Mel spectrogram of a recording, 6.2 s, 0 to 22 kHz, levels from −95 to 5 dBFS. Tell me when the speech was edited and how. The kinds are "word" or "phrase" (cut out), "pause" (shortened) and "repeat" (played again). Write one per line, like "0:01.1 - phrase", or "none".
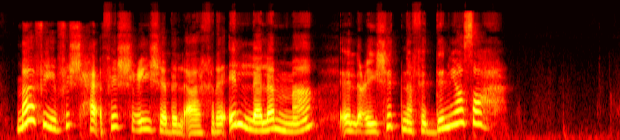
0:03.4 - word

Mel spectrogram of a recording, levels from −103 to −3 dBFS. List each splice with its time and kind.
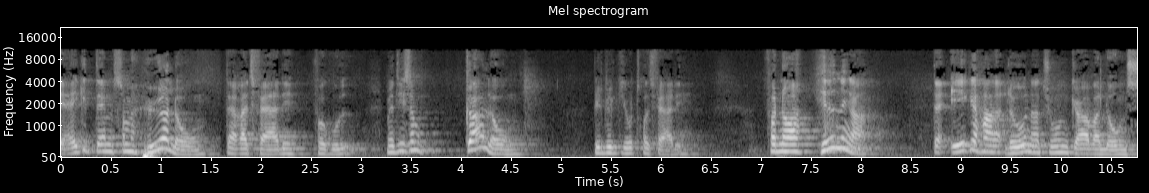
0:01.6 - pause

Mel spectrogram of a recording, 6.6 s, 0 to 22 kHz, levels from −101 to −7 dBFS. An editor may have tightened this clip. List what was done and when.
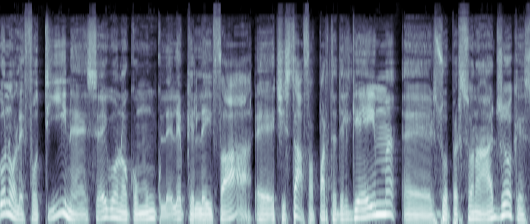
0:02.0 - word
0:02.3 - word
0:03.1 - word

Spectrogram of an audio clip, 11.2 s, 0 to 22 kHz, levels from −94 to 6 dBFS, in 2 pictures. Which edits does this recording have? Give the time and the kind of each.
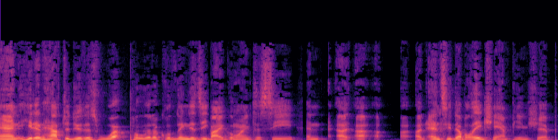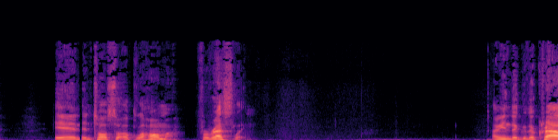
0:02.1 - word
0:03.0 - pause
0:06.4 - word
0:07.4 - pause

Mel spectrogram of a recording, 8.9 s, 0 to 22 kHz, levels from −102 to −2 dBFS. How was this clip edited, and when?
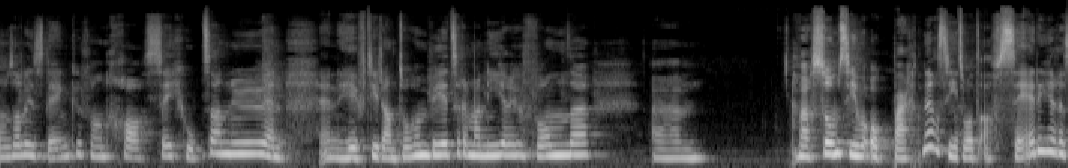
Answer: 0:01.7 - word
0:02.7 - word
0:08.0 - word

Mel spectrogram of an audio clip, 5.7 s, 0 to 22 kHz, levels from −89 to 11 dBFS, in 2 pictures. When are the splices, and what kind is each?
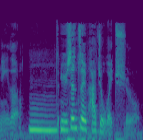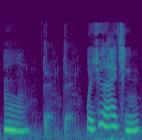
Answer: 0:01.1 - word
0:04.1 - repeat

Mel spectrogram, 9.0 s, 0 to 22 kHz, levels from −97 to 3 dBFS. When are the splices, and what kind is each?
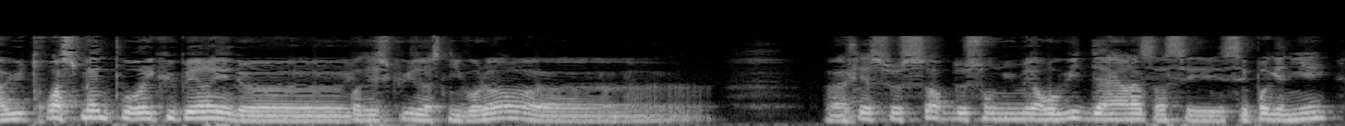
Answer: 0:01.6 - word
0:02.3 - phrase
0:05.7 - phrase
0:07.6 - word

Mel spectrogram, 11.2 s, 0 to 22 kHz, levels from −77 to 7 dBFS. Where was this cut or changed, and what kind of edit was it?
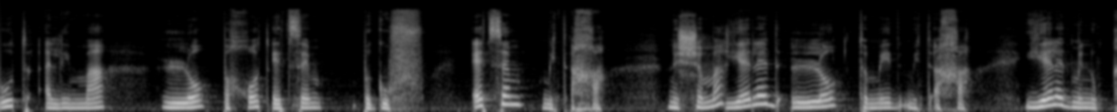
0:02.7 - word
0:07.2 - word

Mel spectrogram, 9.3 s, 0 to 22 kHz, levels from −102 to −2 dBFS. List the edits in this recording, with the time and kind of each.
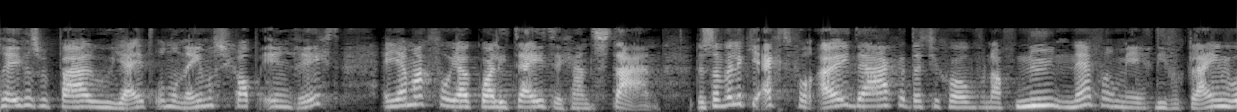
none

